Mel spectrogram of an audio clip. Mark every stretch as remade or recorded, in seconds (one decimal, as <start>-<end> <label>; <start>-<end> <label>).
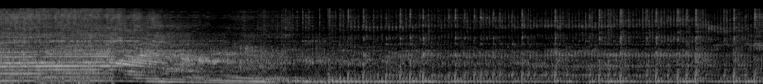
0.0-1.7 recorded; 1.7-3.4 remade; 3.4-7.6 recorded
